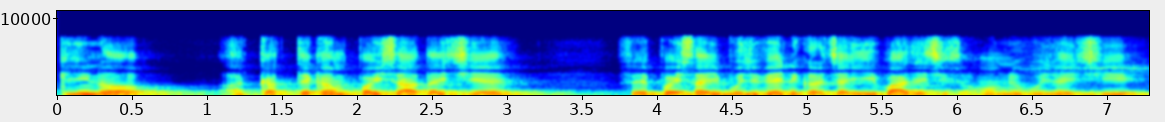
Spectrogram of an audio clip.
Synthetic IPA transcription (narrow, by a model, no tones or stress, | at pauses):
kinə | akət̪ːekɦəmpəɪsad̪ɛjt͡ʃʰie | sepəɪsaibud͡ʒʱbenɛkəɾɛt͡ʃaɦiibad͡ʒet͡ʃʰisəɦəmnibud͡ʒʱajt͡ʃʰiɛ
